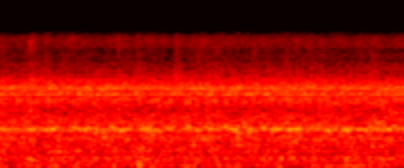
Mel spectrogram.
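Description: Steady background hiss with a faint, even hum running through it, unchanging throughout.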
